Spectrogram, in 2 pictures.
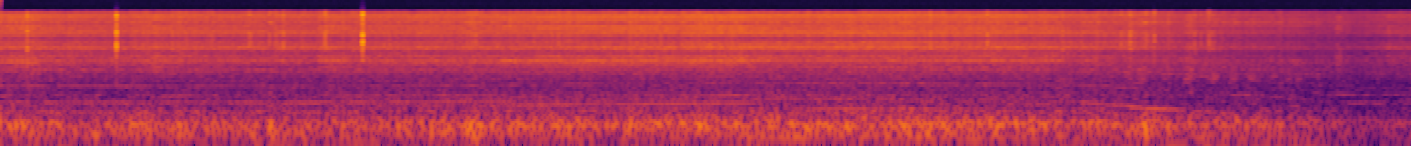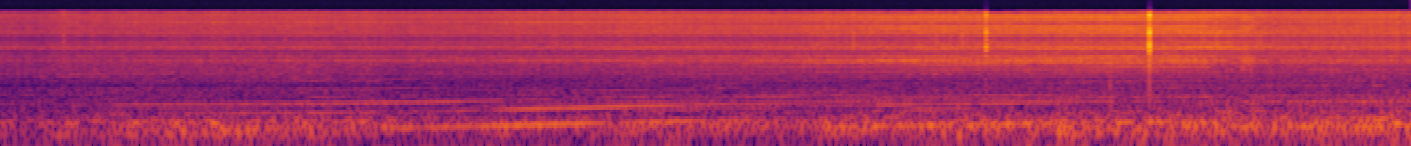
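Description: Car engine running hard on a race track under wind and road noise, its revs climbing and dropping through the gears. The sound eases off briefly about halfway through, then builds again with long rising revs.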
